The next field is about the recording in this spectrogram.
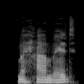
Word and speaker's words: Muhammad: Muhammad, Arabic, pronounced Muhammad, circa 570 CE-8th of June 632 CE, was an Arab religious, social, and political leader and the founder of Islam.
